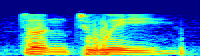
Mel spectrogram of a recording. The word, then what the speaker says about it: Dewey: seorang filsuf yang bernama John Dewey. John Dewey itu nulisnya D-E-W-E-Y ya, bukan pakai J, bacanya J, John Dewey.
